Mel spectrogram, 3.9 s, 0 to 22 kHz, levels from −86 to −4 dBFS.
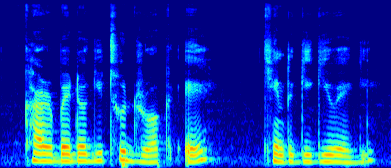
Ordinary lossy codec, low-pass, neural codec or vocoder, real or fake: none; 19.8 kHz; vocoder, 44.1 kHz, 128 mel bands every 512 samples, BigVGAN v2; fake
